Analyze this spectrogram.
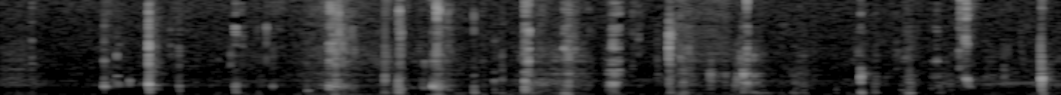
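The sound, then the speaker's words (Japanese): Crunchy chewing of ice cream mixed with Baby Star crispy noodle snack, many quiet crackling bites in an irregular rhythm with no talking. “ベビースターに混ざって、えー、アイスがねあるんですけれどもちょっと食べてみたいと思います”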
